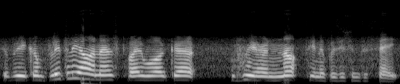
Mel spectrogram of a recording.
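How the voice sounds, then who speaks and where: This game character is a polite, remote warship crew officer watching over a city, voiced by a woman in a mid-range register. She sounds formal and puzzled, speaking in a measured way with hesitations as she gropes for words, through a hissing, tinny narrowband military radio filter.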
